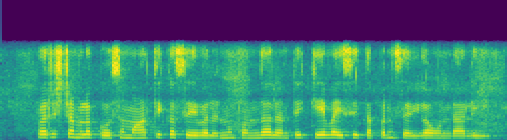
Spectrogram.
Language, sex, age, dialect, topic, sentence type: Telugu, male, 18-24, Southern, banking, statement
